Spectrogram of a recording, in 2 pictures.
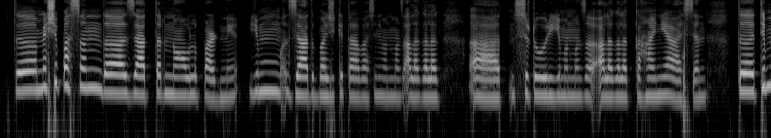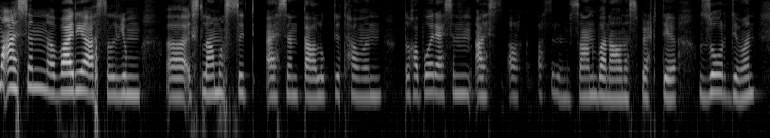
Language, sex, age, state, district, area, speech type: Kashmiri, female, 18-30, Jammu and Kashmir, Anantnag, rural, spontaneous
